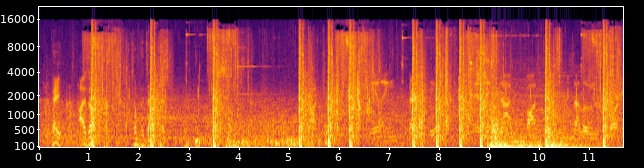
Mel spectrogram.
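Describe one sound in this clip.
A rifle fires in quick bursts of loud shots.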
